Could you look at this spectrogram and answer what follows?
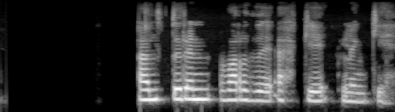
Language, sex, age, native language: Icelandic, female, 20-29, Icelandic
